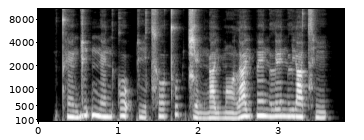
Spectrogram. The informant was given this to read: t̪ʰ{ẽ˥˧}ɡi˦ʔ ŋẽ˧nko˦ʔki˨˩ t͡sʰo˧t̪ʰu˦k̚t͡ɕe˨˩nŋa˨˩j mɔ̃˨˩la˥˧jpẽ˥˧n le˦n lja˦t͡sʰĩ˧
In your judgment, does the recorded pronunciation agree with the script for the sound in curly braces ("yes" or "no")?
no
